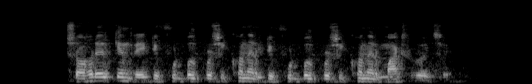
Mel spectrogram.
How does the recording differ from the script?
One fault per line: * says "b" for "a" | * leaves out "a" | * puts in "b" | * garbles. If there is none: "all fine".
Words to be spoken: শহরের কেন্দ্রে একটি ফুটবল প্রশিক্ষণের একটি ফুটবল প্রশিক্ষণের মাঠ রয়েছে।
all fine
